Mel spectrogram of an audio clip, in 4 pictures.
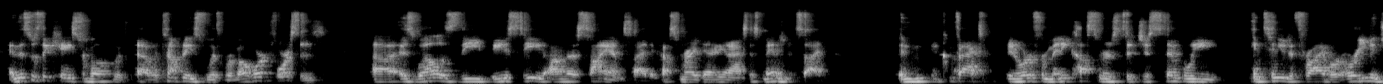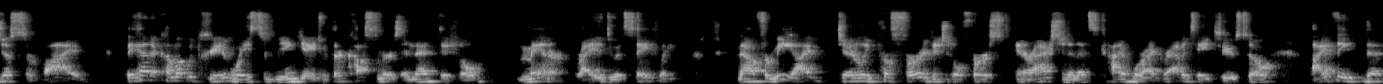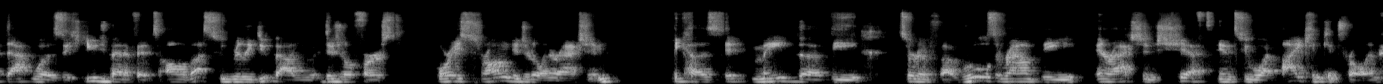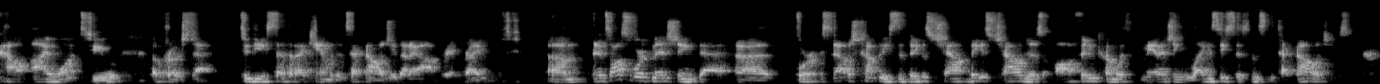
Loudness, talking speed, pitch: -22 LUFS, 195 wpm, 135 Hz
